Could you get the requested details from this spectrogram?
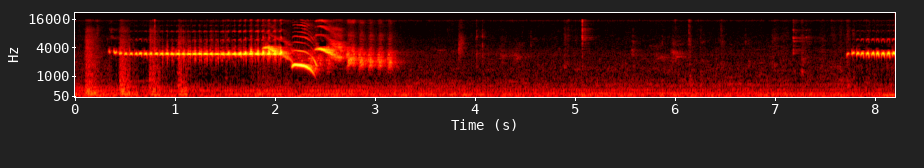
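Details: Common iora song used to lure other ioras into singing. A pulsed whistled trill gives way to two down-slurred whistles and a brief chatter. A long quiet stretch follows before the trill resumes at the end.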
